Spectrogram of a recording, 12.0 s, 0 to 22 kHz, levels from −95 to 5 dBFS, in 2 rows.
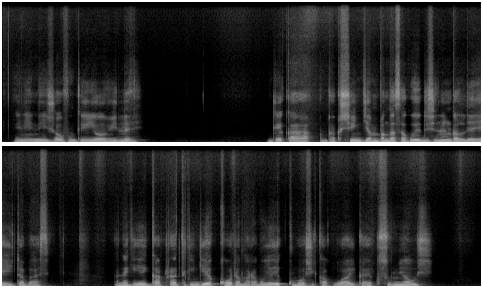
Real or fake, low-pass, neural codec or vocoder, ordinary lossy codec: fake; none; autoencoder, 48 kHz, 128 numbers a frame, DAC-VAE, trained on Japanese speech; none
